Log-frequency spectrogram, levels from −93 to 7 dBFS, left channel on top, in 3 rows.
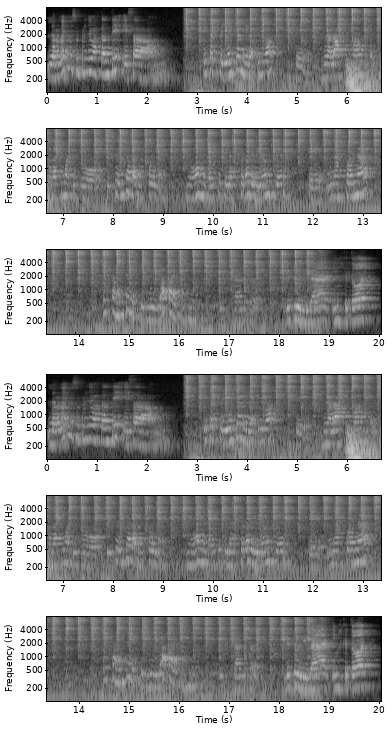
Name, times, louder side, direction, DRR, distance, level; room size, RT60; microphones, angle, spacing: voice 1, 0.0-2.4 3.1-4.5 5.0-9.1 9.4-13.1 14.5-16.4, left 2 dB, 65° left, 2 dB, 0.9 m, -34 dB
sound 1, 2.7-18.8, left 1 dB, 15° left, 1.4 m, -25 dB
sound 2, 4.0-5.0 6.9-8.1, equal, 25° right, 1.5 m, -43 dB
voice 2, 17.1-17.6 18.1-19.7, right 2 dB, 80° right, 2 dB, 1.2 m, -31 dB
12.5 x 6.8 x 2.3 m, 0.77 s
head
